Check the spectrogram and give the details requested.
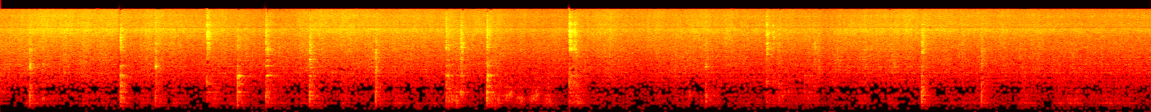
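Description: Diced pork belly sizzling in hot oil in a wok while a metal spatula stirs it, scraping and clacking against the pan every second or so. The pork belly is being fried to render out its fat.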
